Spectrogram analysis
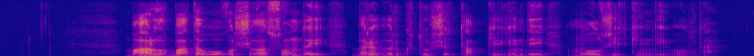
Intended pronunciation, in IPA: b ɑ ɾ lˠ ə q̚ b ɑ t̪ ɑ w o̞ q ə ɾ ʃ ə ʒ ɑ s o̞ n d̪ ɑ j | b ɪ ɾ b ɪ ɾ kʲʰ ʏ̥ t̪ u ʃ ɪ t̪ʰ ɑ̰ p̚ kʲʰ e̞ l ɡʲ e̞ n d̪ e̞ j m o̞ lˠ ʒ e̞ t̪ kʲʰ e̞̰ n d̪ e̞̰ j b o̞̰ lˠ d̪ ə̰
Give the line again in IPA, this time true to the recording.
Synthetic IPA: b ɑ ɾ lˠ ə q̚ b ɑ t̪ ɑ w o̞ q ə ɾ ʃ ə ʁ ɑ s o̞ n d̪ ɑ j | b ɪ ɾ b ɪ ɾ kʲʰ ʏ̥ t̪ u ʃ ɪ t̪ʰ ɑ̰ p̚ kʲʰ e̞ l ɡʲ e̞ n d̪ e̞ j m o̞ lˠ ʒ e̞ t̪ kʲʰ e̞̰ n d̪ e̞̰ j b o̞̰ lˠ d̪ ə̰

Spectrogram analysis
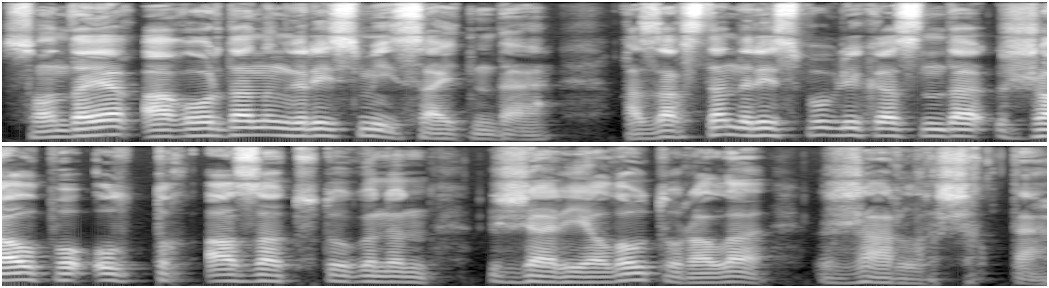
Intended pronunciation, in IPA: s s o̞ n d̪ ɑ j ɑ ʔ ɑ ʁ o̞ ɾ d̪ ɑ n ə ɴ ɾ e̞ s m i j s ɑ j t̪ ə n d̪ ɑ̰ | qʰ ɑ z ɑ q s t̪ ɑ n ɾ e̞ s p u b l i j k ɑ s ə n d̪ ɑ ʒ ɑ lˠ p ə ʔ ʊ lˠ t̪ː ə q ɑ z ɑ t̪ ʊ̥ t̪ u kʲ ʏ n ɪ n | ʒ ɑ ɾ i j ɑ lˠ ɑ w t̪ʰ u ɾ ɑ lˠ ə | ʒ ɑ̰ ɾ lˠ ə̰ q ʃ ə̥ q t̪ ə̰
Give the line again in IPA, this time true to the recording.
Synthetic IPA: s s o̞ n d̪ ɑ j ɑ q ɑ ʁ o̞ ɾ d̪ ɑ n ə ɴ ɾ e̞ s m i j s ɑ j t̪ ə n d̪ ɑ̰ | qʰ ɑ z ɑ q s t̪ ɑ n ɾ e̞ s p u b l i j k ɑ s ə n d̪ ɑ ʒ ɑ lˠ p ə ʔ ʊ lˠ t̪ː ə q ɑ z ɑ t̪ʰ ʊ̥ t̪ u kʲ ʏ n ɪ n | ʒ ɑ ɾ i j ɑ lˠ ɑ w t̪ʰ u ɾ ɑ lˠ ə | ʒ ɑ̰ ɾ lˠ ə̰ q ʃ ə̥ q t̪ ə̰

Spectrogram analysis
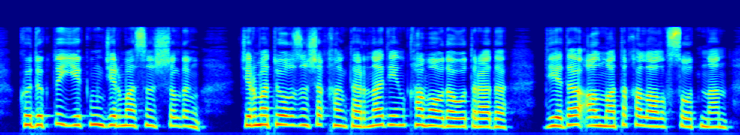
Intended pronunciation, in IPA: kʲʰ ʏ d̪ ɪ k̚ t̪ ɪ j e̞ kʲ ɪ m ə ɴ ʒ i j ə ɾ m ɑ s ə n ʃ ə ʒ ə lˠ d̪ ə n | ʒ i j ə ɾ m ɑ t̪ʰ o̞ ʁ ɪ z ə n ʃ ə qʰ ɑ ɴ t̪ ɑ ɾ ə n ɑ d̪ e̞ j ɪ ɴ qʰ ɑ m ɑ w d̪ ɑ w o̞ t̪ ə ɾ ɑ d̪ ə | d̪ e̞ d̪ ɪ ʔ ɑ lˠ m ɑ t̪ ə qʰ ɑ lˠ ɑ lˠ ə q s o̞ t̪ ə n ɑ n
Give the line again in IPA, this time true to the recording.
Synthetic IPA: kʲʰ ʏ d̪ ɪ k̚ t̪ ɪ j e̞ kʲ ɪ m ə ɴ ʒ i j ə ɾ m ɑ s ə n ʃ ə ʒ ə lˠ d̪ ə ɴ | ʒ i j ə ɾ m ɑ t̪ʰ o̞ ʁ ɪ z ə n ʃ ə qʰ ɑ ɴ t̪ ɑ ɾ ə n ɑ d̪ e̞ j ɪ ɴ qʰ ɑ m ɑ w d̪ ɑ w o̞ t̪ ə ɾ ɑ d̪ ə | d̪ e̞ d̪ ɪ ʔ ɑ lˠ m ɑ t̪ ə qʰ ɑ lˠ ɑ lˠ ə q s o̞ t̪ ə n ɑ n

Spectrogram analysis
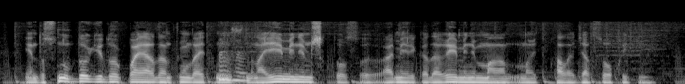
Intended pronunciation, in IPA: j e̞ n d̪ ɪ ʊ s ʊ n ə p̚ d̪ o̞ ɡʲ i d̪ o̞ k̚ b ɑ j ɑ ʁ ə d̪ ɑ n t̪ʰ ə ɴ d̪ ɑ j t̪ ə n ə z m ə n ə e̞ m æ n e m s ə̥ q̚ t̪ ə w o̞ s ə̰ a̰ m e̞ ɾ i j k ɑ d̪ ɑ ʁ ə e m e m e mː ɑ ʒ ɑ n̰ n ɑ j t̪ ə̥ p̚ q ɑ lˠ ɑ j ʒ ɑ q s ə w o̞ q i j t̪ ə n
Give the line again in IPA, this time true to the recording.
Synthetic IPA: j e̞ n d̪ ɪ ʊ s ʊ n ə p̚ d̪ o̞ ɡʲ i d̪ o̞ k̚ b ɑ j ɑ ʁ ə d̪ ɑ n t̪ʰ ə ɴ d̪ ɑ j t̪ ə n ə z m ə n ɑ e̞ m e n e m ʃ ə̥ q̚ t̪ ə w o̞ s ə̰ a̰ m e̞ ɾ i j k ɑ d̪ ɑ ʁ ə e m e n e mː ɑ ʁ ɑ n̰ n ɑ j t̪ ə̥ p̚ qʰ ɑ lˠ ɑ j ʒ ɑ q s ə w o̞ q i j t̪ ə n

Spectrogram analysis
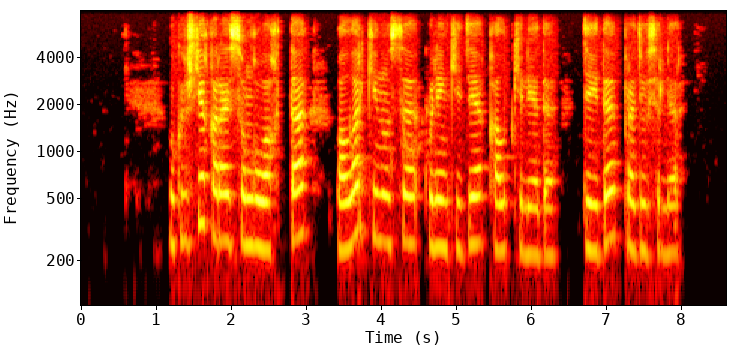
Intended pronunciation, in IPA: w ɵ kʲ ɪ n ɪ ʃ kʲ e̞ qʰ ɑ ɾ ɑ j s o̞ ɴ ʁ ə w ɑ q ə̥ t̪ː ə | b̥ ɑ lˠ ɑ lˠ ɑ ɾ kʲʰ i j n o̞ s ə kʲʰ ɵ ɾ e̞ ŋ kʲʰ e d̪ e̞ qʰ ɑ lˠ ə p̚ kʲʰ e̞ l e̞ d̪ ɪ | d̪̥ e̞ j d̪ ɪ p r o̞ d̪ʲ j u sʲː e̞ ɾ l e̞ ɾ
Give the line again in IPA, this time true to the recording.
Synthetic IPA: w ɵ kʲ ɪ n ɪ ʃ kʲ e̞ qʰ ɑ ɾ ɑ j s o̞ ɴ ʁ ə w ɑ q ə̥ t̪ː ɑ | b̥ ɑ lˠ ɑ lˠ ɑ ɾ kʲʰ i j n o̞ s ə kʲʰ ɵ l e̞ ŋ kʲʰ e d̪ e̞ qʰ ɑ lˠ ə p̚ kʲʰ e̞ l e̞ d̪ ɪ | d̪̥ e̞ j d̪ ɪ p r o̞ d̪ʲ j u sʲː e̞ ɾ l e̞ ɾ

